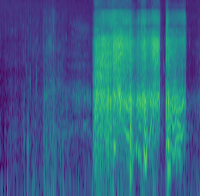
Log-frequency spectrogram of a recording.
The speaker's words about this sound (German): ich muss mal kurz gucken, ob ich Nase putzen kann. Also ist nämlich gerade so viel.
